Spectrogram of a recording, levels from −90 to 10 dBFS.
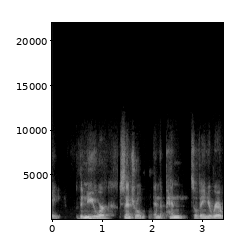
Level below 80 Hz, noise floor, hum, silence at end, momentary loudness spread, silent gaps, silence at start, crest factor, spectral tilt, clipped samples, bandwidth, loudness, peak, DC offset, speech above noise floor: -76 dBFS; -44 dBFS; none; 0 s; 11 LU; none; 0 s; 16 dB; -5.5 dB/octave; under 0.1%; 10 kHz; -24 LUFS; -8 dBFS; under 0.1%; 21 dB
